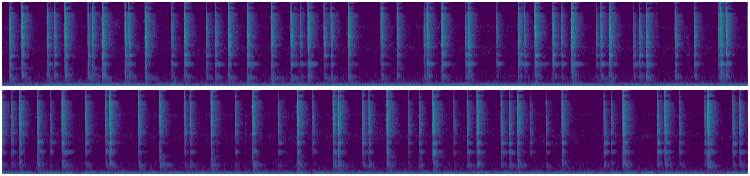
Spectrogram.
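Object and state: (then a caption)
Aluminum drink can. Long acrylic nails tap and scratch along the side of a tall, printed AriZona aluminum tea can, a hollow, thin-metal can that appears sealed. Quick, bright, tinny clicks and scrapes fall in a rapid, uneven stream, each dying out almost at once, over a steady low hum.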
